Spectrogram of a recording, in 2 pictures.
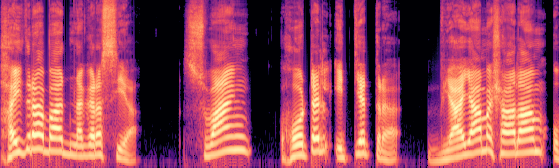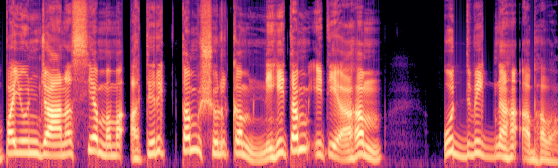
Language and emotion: Sanskrit, angry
